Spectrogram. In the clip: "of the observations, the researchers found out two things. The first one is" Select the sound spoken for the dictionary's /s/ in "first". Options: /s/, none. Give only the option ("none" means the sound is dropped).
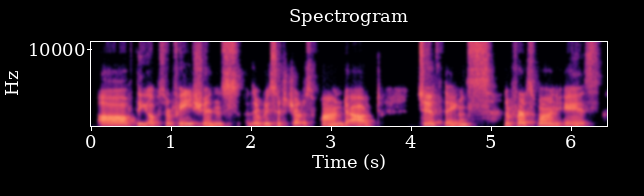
/s/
